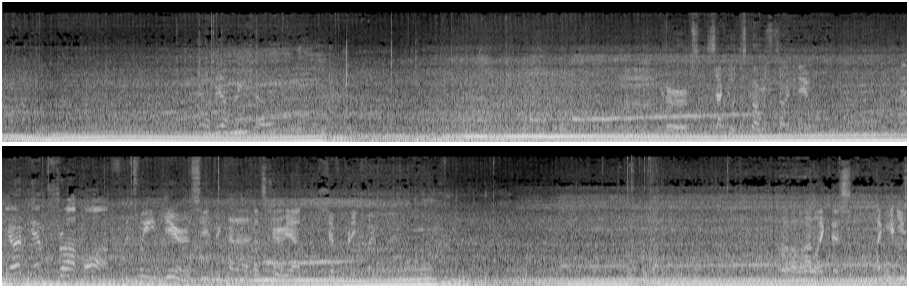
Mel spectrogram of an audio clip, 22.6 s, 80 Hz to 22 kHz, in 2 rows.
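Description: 1967 Austin-Healey 3000 Mk III's straight-six engine and exhaust pulling the car along under way, heard from the open cockpit. The engine note rises under throttle, holds steady, and falls back sharply three times, about four, eleven and a half, and seventeen seconds in, climbing again after the first two.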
